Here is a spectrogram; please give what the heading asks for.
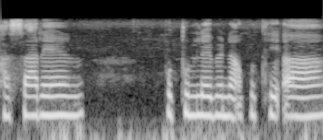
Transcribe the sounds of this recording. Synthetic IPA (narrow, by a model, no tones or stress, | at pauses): asaɾɛn | pɔt̪ulːɛbɛnaʔkut̪ʰɛʔa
